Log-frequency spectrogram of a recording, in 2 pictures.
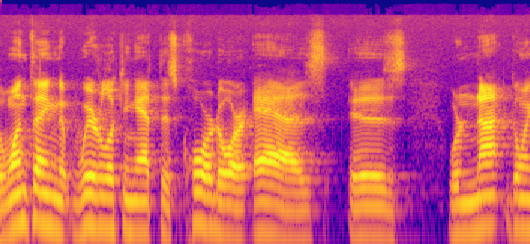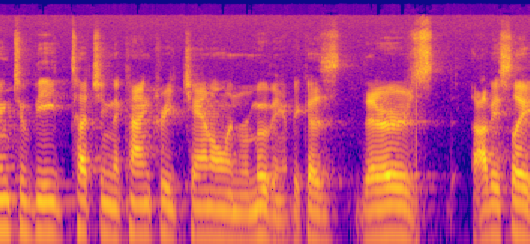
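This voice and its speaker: A man with an American accent speaks at a medium pitch with ordinary pitch variation. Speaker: project presenter at a public meeting. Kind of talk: public meeting presentation. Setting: church hall with audience, microphone. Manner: loud; halting, many ums.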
